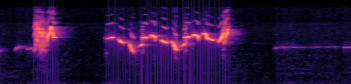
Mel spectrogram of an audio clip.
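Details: Oriental magpie-robin in a cage, with a song meant to trigger singing in other birds: a harsh burst, then a rapid warbling run of about a dozen varied chirped notes, ending in a long, even whistled tone.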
